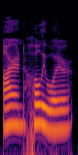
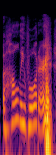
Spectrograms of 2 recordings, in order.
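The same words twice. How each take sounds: First: Said in the usual way. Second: "holy water" said much louder, rising at the end; "holy water" shouted, rising tune. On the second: Shown as a demonstration. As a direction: blurt "holy water" out loud with a rise. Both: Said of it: "pronounce the following words".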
